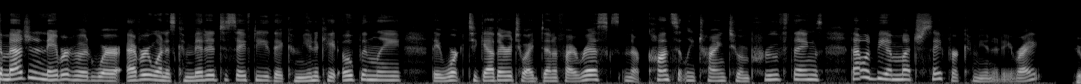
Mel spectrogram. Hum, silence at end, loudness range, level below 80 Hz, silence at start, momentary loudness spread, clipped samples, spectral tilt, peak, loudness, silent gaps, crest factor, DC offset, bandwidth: none; 0 s; 3 LU; -56 dBFS; 0 s; 10 LU; under 0.1%; -5.5 dB/octave; -6 dBFS; -26 LUFS; 10.58-10.70 s; 20 dB; under 0.1%; 12 kHz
